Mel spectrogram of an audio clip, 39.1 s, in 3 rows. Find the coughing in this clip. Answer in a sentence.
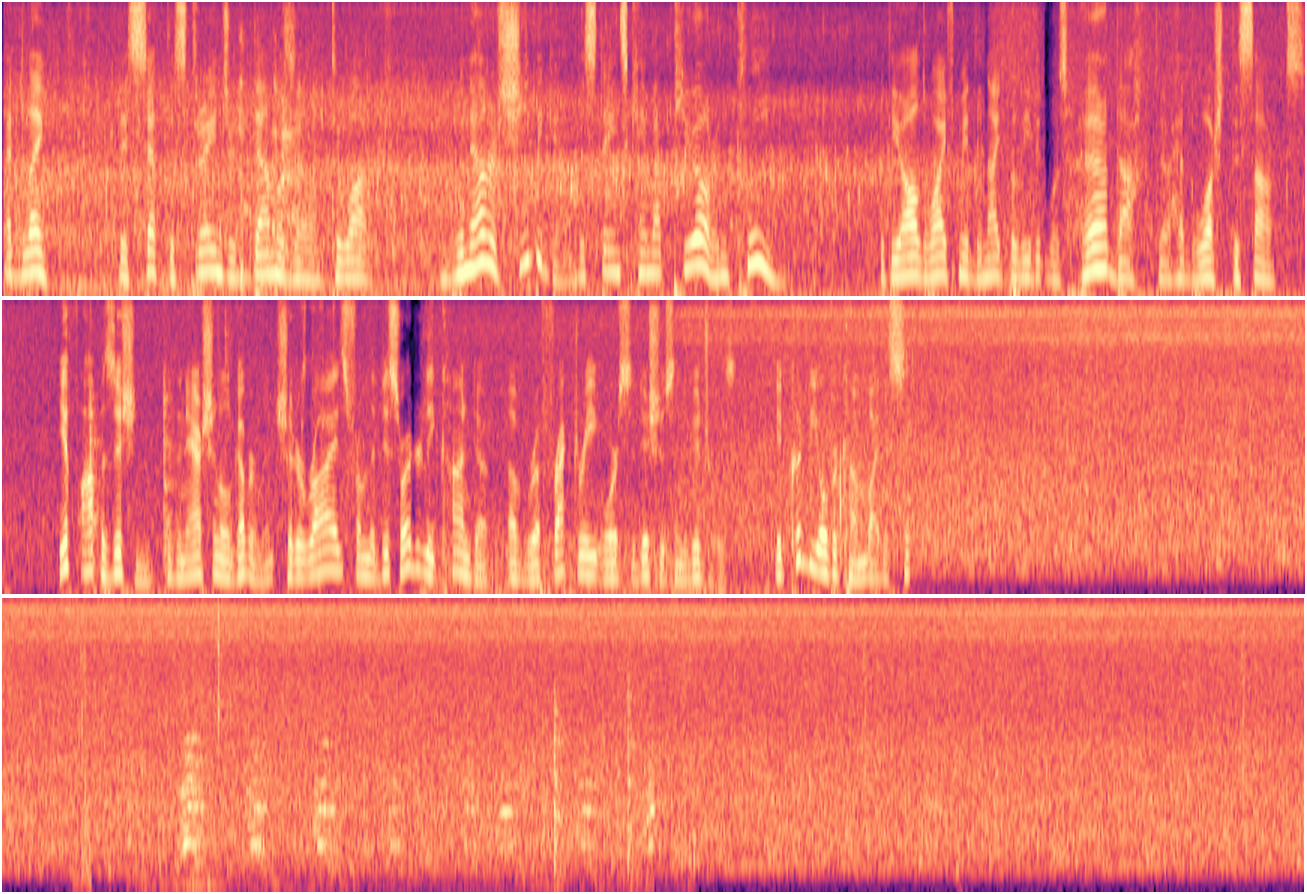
The coughing can be heard from 2.3 to 3.1 s.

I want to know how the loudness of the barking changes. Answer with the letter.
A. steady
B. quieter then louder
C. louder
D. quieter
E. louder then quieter
D.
